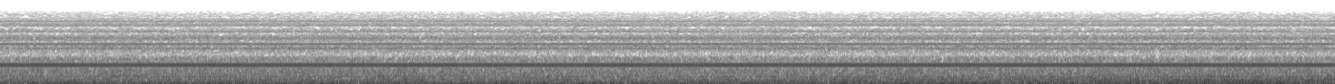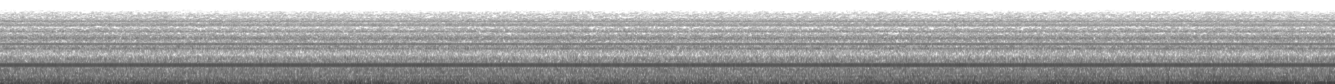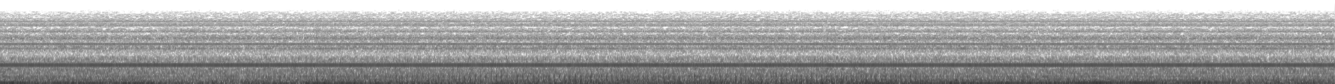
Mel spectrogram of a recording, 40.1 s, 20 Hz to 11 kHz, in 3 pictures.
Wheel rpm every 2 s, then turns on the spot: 0, 0, 0, 0, 0, 0, 0, 0, 0, 0, 0, 0, 0, 0, 0, 0, 0, 0, 0, 0.
none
